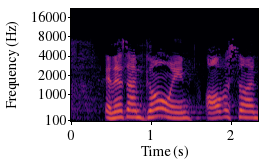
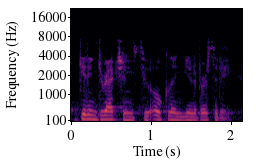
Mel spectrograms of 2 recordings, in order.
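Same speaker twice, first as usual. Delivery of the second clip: low, softer robotic assistant imitation; preacher imitating Siri's wrong answer; mimicking Siri; 6 semitones lower, 8 dB quieter than usual. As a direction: mimic the phone's flat computer voice. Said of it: "It goes".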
